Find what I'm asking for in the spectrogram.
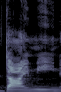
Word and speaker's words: Dimeyy: I'm rebranding as Dimeyy now. – Spell it. – D-I-M-E.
